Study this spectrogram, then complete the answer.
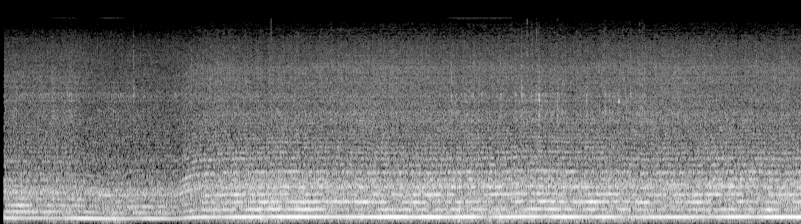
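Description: A propeller plane's engine drones steadily, rising in pitch partway through.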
